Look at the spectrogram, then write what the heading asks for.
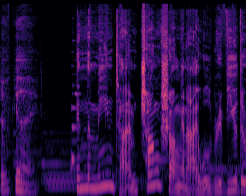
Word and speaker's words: Changsheng: Oh, must be a rare condition if not even Baizhu and Changsheng have seen it before.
